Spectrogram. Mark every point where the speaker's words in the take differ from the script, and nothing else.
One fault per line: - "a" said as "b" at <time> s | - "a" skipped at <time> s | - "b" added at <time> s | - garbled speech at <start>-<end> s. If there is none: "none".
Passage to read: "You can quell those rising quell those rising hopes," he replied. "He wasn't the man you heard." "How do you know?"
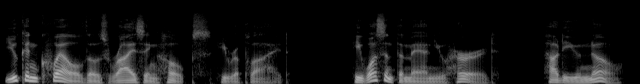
- "quell those rising" skipped at 1.6 s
